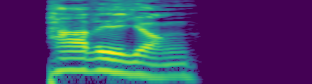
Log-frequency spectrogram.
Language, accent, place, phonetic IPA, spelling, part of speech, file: German, Germany, Berlin, [ˈpa.vl̩ˌjɔŋ], Pavillon, noun, De-Pavillon.ogg
- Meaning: pavilion; gazebo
